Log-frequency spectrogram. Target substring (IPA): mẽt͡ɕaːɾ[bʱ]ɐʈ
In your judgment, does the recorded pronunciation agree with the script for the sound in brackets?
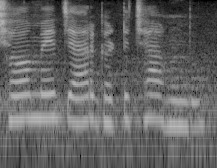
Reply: no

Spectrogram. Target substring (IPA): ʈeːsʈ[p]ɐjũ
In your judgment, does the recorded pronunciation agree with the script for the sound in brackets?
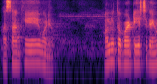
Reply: no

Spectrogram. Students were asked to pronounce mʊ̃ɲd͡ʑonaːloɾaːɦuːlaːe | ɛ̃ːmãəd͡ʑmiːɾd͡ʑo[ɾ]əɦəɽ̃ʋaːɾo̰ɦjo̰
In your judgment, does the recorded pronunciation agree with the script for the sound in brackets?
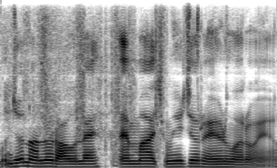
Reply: yes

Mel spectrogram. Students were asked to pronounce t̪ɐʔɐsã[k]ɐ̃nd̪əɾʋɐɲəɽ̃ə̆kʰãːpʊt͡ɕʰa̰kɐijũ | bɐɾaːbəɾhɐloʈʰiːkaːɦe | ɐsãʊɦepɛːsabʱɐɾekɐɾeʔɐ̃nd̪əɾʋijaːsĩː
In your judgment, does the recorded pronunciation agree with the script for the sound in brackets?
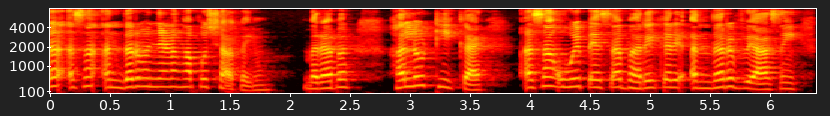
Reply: no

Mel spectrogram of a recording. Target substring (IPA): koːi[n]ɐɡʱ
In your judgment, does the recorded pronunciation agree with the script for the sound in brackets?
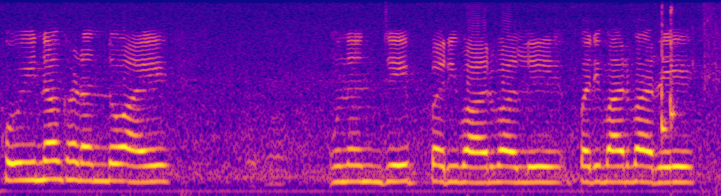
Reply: yes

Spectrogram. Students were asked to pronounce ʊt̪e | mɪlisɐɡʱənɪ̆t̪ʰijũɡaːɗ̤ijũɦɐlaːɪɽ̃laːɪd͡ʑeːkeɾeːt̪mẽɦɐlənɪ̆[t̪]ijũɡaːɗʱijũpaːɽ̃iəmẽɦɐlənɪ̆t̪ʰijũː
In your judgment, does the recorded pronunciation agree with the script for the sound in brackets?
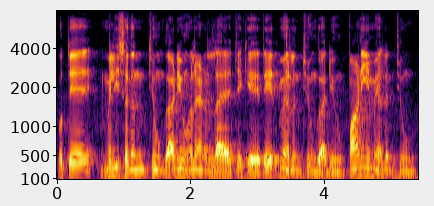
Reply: no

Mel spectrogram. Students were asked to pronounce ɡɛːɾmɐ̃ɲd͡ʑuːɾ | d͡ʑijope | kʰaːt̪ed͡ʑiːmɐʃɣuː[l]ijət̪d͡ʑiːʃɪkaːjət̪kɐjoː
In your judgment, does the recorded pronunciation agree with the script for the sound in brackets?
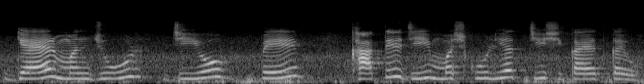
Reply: yes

